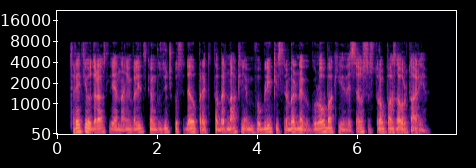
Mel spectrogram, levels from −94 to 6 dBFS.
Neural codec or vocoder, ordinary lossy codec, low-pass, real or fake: codec, 16 kHz, 16 kbps, FreqCodec, larger model; none; none; fake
